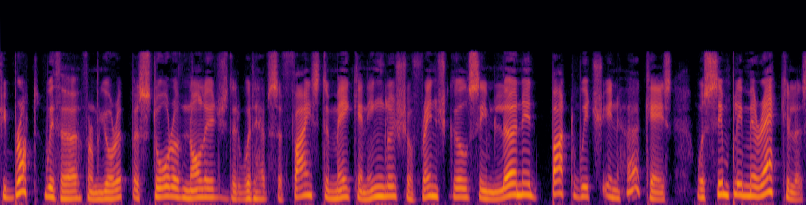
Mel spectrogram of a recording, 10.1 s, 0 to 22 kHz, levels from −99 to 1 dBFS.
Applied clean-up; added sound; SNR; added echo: none; none; none; none.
